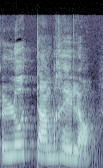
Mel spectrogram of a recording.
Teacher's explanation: The nasals are a bit more nasal than they could be with me, for example, and the A sounds more like an O. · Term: accent of rural Eastern France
